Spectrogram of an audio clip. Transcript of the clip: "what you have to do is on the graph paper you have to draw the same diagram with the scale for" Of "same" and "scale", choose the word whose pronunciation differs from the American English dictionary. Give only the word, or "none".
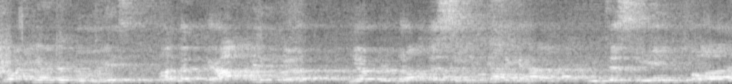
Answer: scale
